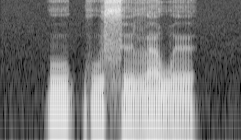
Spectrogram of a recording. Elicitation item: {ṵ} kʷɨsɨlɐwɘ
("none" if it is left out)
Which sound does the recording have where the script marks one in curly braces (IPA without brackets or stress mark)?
u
